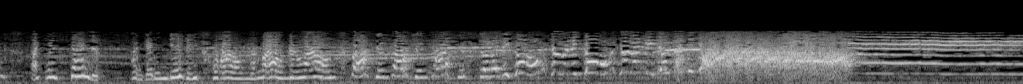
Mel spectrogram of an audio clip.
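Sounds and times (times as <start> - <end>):
speech: 0.4 - 7.4
person screaming: 7.0 - 10.2.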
